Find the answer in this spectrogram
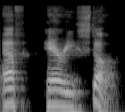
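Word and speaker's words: ευχαριστώ: you in greeko or you can just go f Harry Sto and that's how you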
